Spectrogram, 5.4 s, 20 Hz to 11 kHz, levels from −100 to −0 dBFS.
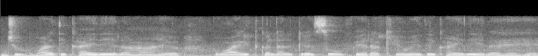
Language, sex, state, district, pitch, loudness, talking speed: Hindi, female, Uttar Pradesh, Deoria, 110 Hz, -14 LUFS, 165 wpm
